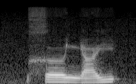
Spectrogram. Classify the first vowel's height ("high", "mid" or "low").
mid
